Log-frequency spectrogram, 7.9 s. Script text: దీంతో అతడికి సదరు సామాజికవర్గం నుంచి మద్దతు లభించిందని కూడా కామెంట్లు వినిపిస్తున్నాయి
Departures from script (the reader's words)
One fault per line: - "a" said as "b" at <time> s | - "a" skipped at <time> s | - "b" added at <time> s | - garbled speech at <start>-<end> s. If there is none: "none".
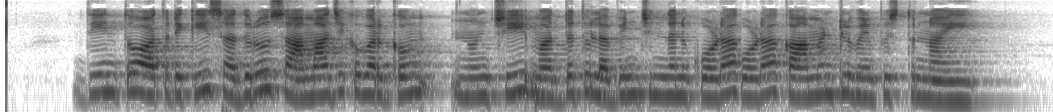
- "కూడా" added at 5.6 s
